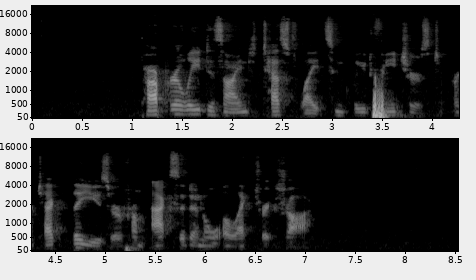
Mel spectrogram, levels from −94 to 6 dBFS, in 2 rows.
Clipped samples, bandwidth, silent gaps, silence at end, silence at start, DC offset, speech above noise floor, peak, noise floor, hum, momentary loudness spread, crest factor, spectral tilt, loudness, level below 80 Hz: under 0.1%; 15.5 kHz; none; 1.5 s; 1.15 s; under 0.1%; 43 dB; -16 dBFS; -85 dBFS; none; 18 LU; 28 dB; -5 dB/octave; -42 LUFS; -56 dBFS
